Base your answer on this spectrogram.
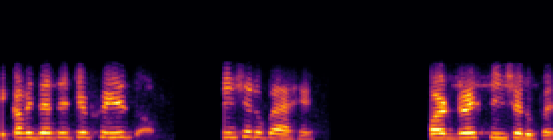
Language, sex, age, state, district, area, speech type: Marathi, female, 18-30, Maharashtra, Yavatmal, rural, conversation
